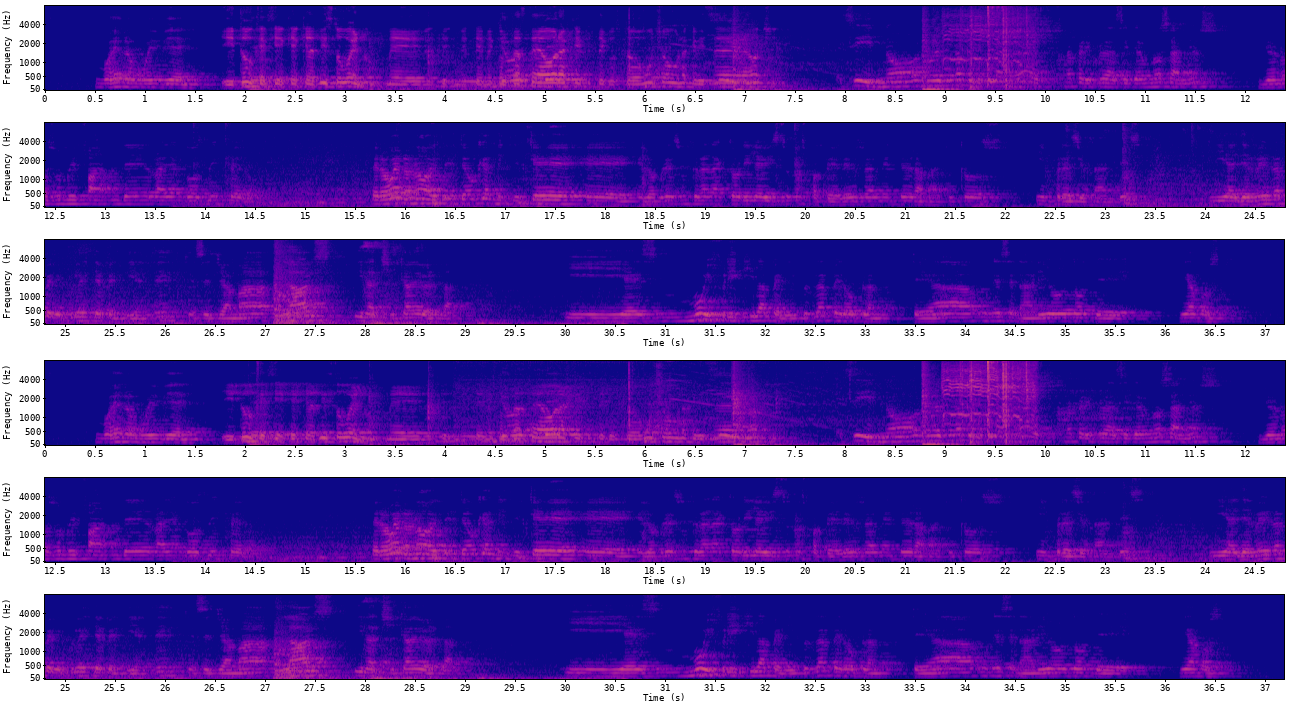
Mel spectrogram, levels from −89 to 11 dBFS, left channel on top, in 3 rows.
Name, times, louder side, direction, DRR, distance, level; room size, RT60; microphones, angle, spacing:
voice 1, 0.5-1.5 2.0-2.5 3.8-5.4 6.7-7.1 7.9-11.7 12.1-14.6 15.7-21.9 22.3-23.3 24.0-28.9 30.0-33.2 33.5-35.6 36.1-36.5, left 1 dB, 10° left, 2 dB, 4.3 m, -50 dB
sound 1, 1.7-9.7 10.1-10.9, right 1 dB, 45° right, 3.4 m, -57 dB
voice 2, 1.8-5.2 5.5-7.4, left 2 dB, 85° left, 4 dB, 3.5 m, -46 dB
sound 2, 4.1-9.9, right 10 dB, 85° right, 1.7 m, -47 dB
sound 3, 13.6-30.6, left 2 dB, 60° left, 1.5 m, -59 dB
26.0 x 25.0 x 6.9 m, 0.68 s
head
